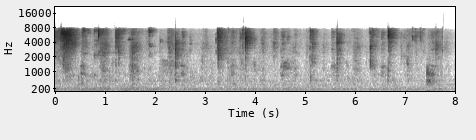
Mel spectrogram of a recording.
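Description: Close-miked eating sounds of a mukbang: chewing and lip smacking on chicken and rice, with short, irregular wet clicks several times a second.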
